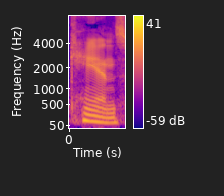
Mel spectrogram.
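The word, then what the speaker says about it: Cairns: one of the places it's called Cannes but it's spelt CAIR ns oh right yeah I'd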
